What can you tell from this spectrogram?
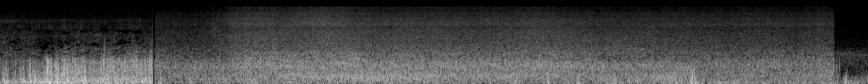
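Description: Surf breaking and washing up a sand beach. Wind buffets the microphone with a heavy low rumble for the first second and a half, then gives way to a steady hiss of waves.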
